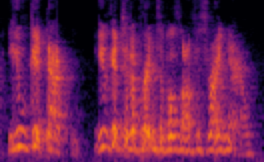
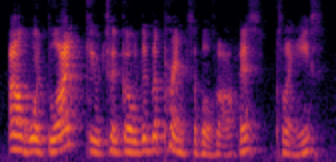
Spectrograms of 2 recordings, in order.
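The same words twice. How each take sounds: First: Fast, agitated outburst; hurried mock tirade at a pupil; yelling teacher demo. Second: Controlled, polite but firm order; even-paced teacher request, no yelling. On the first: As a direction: rattle off the order in a fluster. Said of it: "Don't be like". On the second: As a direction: send them out calmly and firmly. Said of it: "in a firm tone of voice". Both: Shown as a demonstration.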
